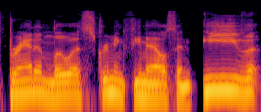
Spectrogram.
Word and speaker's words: Yves: Taylor's Sunny War, Algiers, James Brandon Lewis, Screaming Females, and Eve, that's spelled Yves because it's French, Eve Tumor.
